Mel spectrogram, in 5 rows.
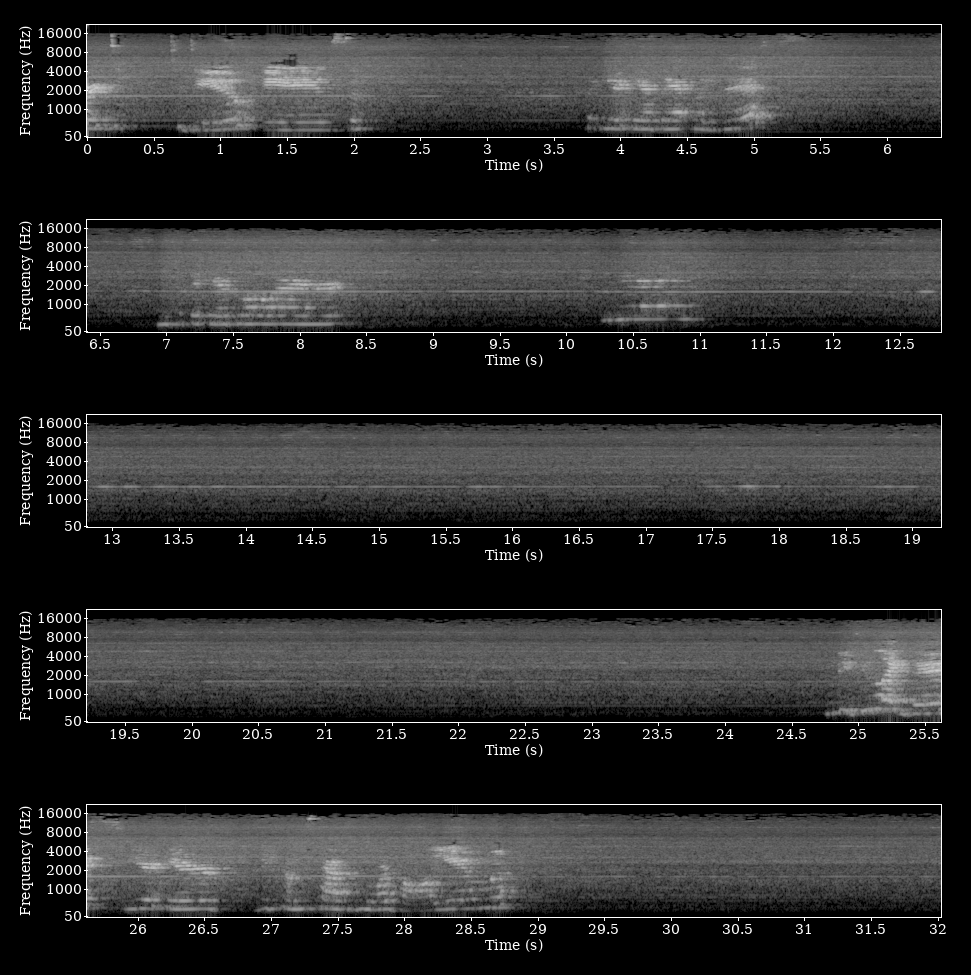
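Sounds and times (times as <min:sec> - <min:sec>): hair blower running with whine: 0:00.0 - 0:32.0.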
